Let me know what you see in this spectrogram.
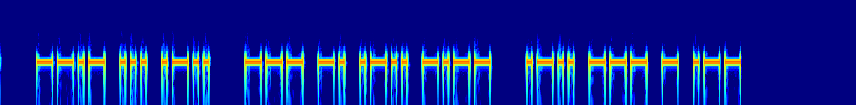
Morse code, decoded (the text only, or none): QSL ONLY LOTW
